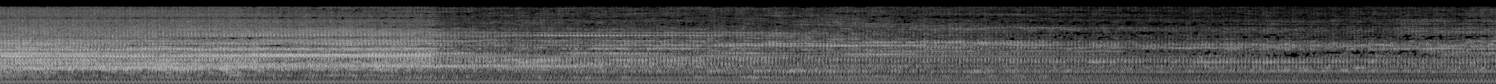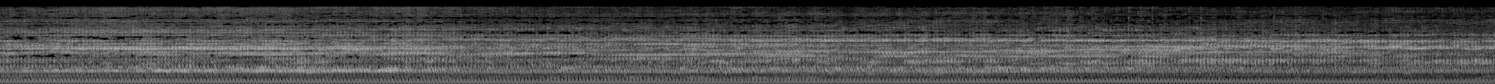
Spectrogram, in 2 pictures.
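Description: Kisankraft KK-IC-350D mini power tiller's small diesel engine running steadily under load as its rotary tines till the soil, loudest for the first four seconds.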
